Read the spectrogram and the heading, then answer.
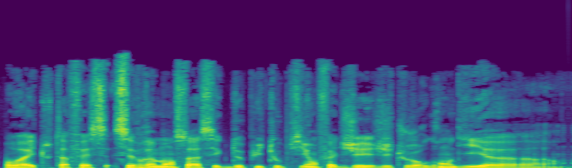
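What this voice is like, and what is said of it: French accent, not Belgian. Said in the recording (French): “vous avez peut-être chopé un peu l'accent français, hein, parce que j'ai pas reconnu l'accent carolo ... j'ai laissé de côté malheureusement l'accent belge”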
